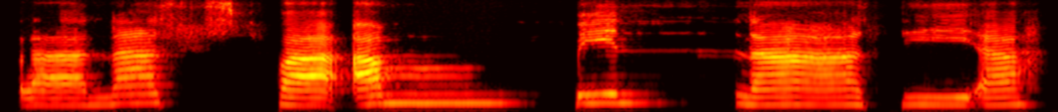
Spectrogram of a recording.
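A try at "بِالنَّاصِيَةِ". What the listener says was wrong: Kodnya kita tebalkan dikit lagi ya Umi. Bin nasiyati. Kodnya hati-hati biar tidak seperti huruf sin ya Umi. Bin nasiyati. Bin tasdidnya dengung ya Umi. Bin nasiyati.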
